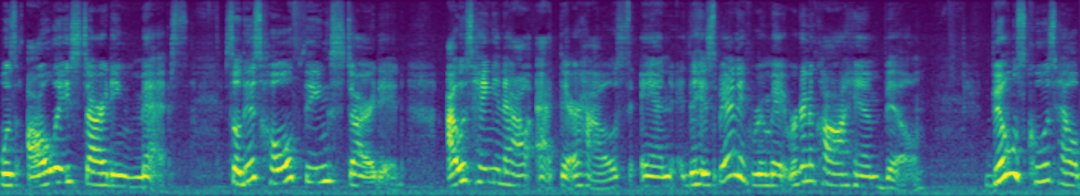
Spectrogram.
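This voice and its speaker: A woman puts on a raspy character voice at a fairly high pitch. Her pitch swings very widely as she moves at a moderate pace. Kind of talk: casual storytime vlog. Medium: solo performance. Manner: chatty, conversational.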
